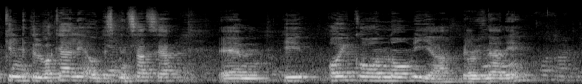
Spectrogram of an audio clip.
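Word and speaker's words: οἰκονομία: وهي الكلمة هنا كلمة الوكالة أو dispensatio هي oikonomia باليوناني. It's spelled O-I-K-O-N-O-M-I-A.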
